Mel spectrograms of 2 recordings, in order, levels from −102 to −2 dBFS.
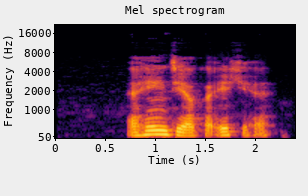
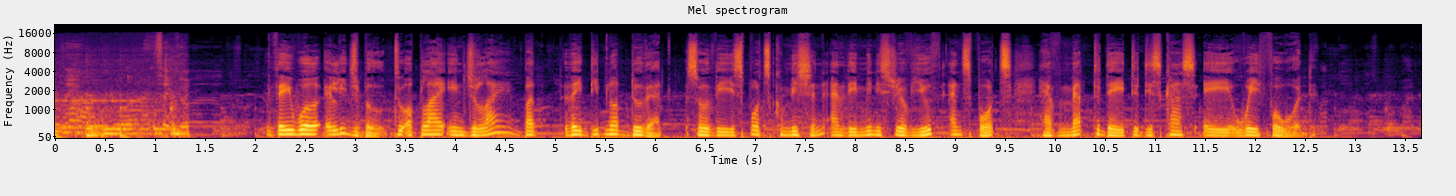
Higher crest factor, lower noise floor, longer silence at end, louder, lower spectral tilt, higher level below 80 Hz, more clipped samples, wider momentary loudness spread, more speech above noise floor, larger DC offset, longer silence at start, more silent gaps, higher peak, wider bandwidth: about the same, 18 dB vs 18 dB; first, -73 dBFS vs -40 dBFS; first, 0.3 s vs 0.1 s; about the same, -17 LUFS vs -18 LUFS; about the same, -7 dB/octave vs -6.5 dB/octave; second, -54 dBFS vs -38 dBFS; neither; first, 14 LU vs 8 LU; first, 57 dB vs 24 dB; neither; first, 0.75 s vs 0 s; neither; about the same, -2 dBFS vs 0 dBFS; second, 7.2 kHz vs 14.5 kHz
